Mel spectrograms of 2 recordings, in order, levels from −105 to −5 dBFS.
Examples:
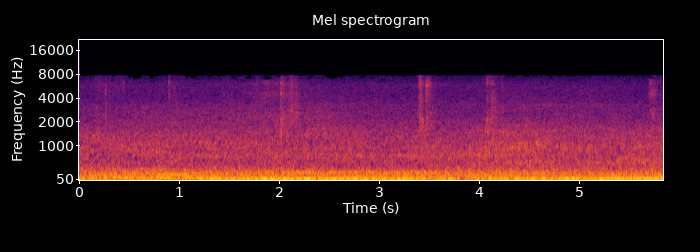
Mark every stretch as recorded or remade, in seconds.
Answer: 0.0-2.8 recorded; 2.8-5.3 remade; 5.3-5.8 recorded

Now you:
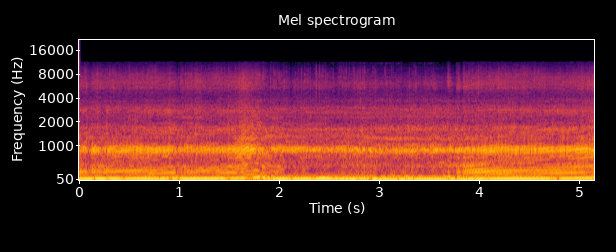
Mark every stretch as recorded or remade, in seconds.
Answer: 0.0-2.4 recorded; 2.4-3.4 remade; 3.4-5.2 recorded

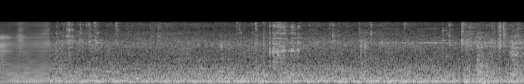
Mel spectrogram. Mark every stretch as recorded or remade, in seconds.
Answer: 0.0-0.5 remade; 0.5-5.2 recorded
